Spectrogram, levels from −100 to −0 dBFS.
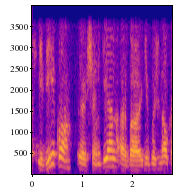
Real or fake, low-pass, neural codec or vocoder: fake; 3.6 kHz; vocoder, 44.1 kHz, 128 mel bands, Pupu-Vocoder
